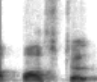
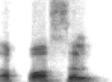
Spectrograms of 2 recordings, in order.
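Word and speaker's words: apostle: இப்ப அப்பாஸ்டல், அப்பாஸ்டல்னு சொல்லக்கூடாது, அப்பாசல். D silent, அப்பாசல்.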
